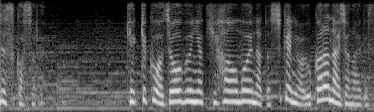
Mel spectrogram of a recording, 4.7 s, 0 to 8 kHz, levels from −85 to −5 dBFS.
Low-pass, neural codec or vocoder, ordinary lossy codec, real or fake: 7.2 kHz; codec, 16 kHz in and 24 kHz out, 1 kbps, XY-Tokenizer; Opus, 24 kbps; fake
